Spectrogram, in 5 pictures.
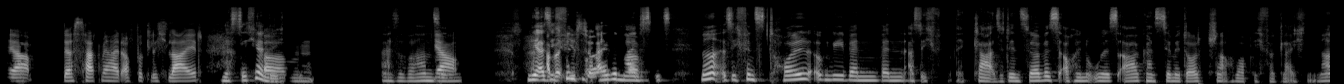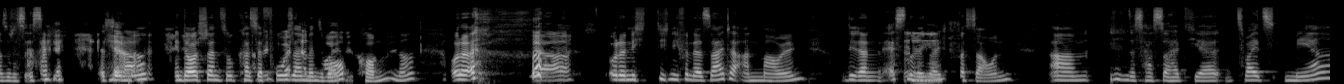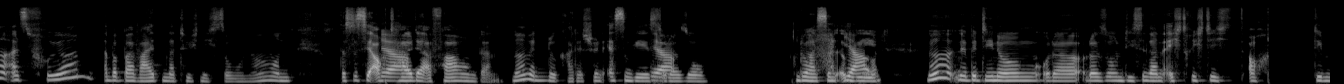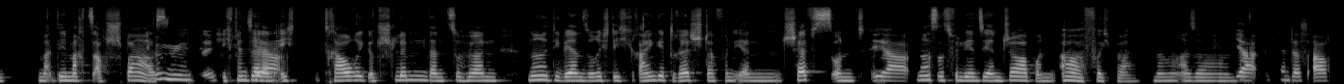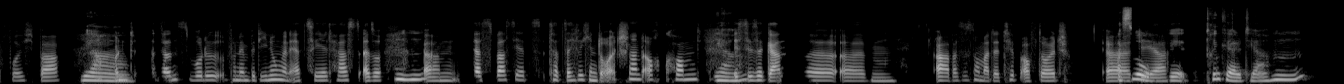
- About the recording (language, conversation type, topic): German, unstructured, Was bedeutet Essen für dich persönlich?
- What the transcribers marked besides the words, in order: distorted speech; other background noise; giggle; laughing while speaking: "Ja"; laugh; throat clearing; in English: "Tip"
